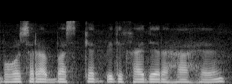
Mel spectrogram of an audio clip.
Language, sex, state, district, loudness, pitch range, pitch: Hindi, male, Arunachal Pradesh, Papum Pare, -19 LUFS, 115-125 Hz, 120 Hz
